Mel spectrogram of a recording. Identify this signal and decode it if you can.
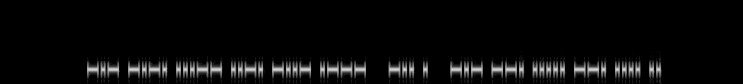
Morse code, heard as a keyed tone, about 34 wpm, 700 Hz. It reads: KC3FXJ DE KG5GHI
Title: USA Callsign DE Callsign 35wpm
